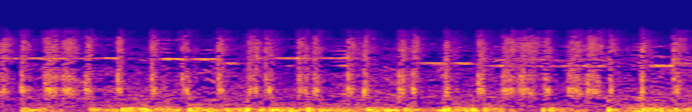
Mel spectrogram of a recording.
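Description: Marching flute band playing: flutes carry a high, held melody over rapid drumbeats and a bass drum.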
